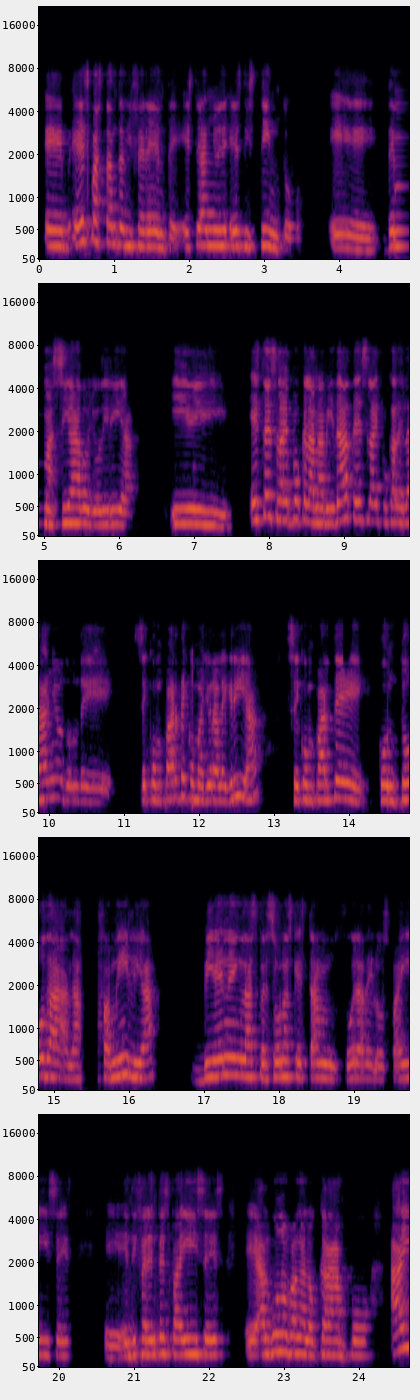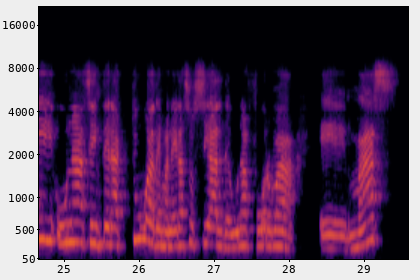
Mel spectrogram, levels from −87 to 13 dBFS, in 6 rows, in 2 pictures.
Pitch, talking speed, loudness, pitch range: 240 Hz, 135 wpm, -30 LUFS, 225-260 Hz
